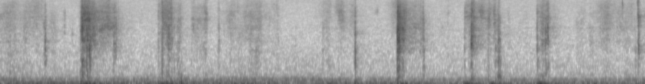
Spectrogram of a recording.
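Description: Playing cards being shuffled and drawn during a tarot-style card reading, a run of crisp riffling flutters and soft slaps repeating several times at close range, with no talking.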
